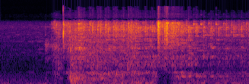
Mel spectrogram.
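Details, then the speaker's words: Bajaj Kristal DTS-i four-stroke scooter after refitting the carburettor's missing nut, battery flat so kick-started: starts on one kick and settles into a quick, even, rattly idle, air filter wire still disconnected; normal start. "आप देख सकते हैं कि लगाने के एक kick के अंदर ये गाड़ी चालू हो गई। अब आप समझ सकते हैं कि ये गाड़ी कितनी अच्छी है, और नहीं तो अभी किक मारते रहते।"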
